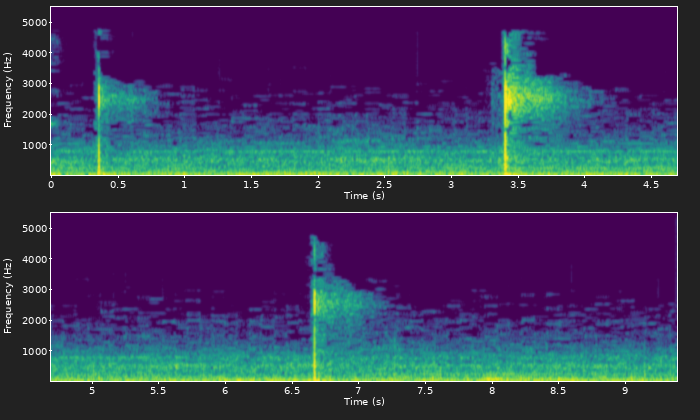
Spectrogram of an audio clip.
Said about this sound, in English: And then, in my mind's eye, I hear the clicking of fingers.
